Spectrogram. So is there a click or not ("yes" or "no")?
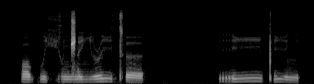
yes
